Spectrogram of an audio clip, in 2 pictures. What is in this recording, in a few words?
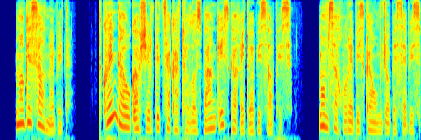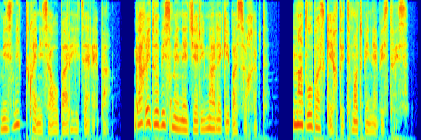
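female, narration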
